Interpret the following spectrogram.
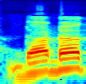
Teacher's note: ड, ड तो मूर्धन्य है। गलत हो जाएगा।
